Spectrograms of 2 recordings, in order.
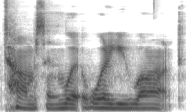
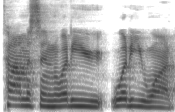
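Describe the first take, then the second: First: A lower, softer, laid-back cowboy voice; hint of a cool dark stranger; cool suave cowboy. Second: Said in the usual way. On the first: Shown as a demonstration. The devil as a cowboy speaks to Thomason, low and cool. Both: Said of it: "he's actually all cool".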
